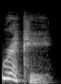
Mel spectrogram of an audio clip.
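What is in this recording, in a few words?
"recce", British English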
